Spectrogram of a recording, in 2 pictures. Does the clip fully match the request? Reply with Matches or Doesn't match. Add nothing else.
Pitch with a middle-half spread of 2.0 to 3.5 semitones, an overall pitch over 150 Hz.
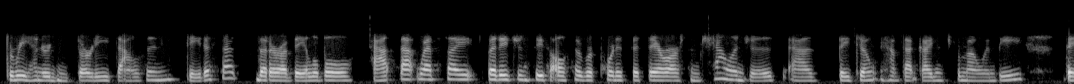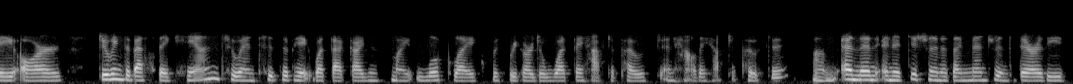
Matches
